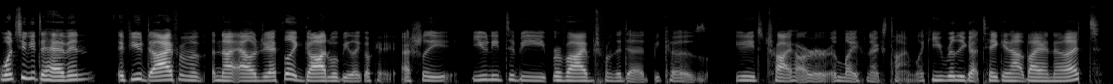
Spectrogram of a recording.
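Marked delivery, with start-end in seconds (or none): 3.7-11.0 a much softer imagined God, deadpan; hushed deadpan God voice; quiet mock God. Voicing God's reply.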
